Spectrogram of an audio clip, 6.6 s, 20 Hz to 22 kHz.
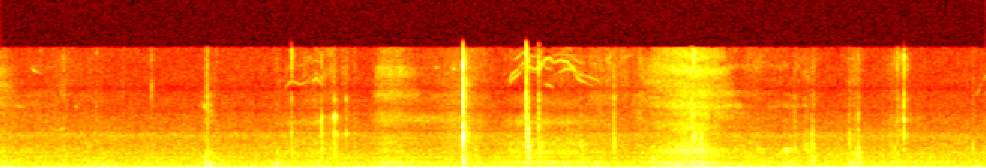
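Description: A few faint, separate clicks and taps from handling the opened Samsung Galaxy S8's small parts and ribbon cables and picking up a precision screwdriver, over a steady low hum.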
